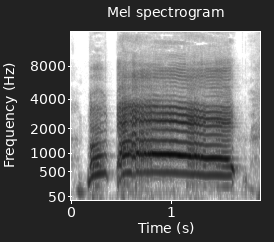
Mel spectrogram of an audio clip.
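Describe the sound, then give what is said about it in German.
A voice imitates a squeaky rubber chicken toy: a short rising squeak followed by a long, strained, nasal screech held for over a second, loud. “Aber das, Aber das, das macht e- genauso ein Geräusch, wie du gerade gemacht hast.”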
